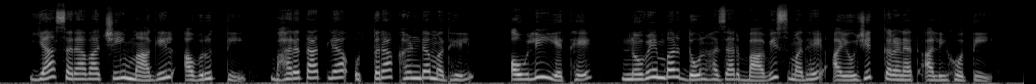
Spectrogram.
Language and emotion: Marathi, neutral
